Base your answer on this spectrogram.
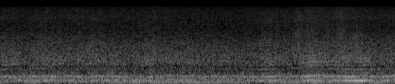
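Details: Continuous buzz of a bee swarm leaving its hive, many insects humming together in a low, even drone that swells slightly louder near the end.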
